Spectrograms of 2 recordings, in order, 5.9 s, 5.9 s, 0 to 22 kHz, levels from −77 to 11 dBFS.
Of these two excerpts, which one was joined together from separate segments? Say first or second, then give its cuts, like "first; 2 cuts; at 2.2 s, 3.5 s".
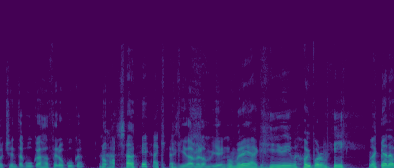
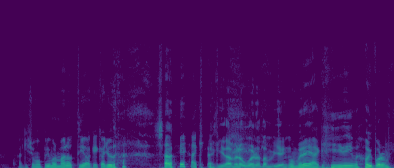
first; 2 cuts; at 1.7 s, 3.0 s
